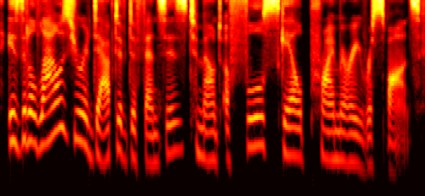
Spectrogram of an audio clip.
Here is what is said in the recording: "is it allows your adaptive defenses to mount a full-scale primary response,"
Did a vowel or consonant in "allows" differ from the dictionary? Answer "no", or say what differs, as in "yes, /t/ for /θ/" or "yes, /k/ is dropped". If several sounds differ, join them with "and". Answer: no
